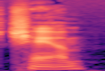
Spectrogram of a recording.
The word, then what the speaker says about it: Cham: I'm pretty sure it's Cham. It is Cham.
